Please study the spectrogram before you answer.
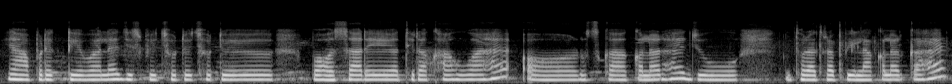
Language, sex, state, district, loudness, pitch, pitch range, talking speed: Hindi, male, Bihar, West Champaran, -15 LUFS, 220 Hz, 215-225 Hz, 145 wpm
